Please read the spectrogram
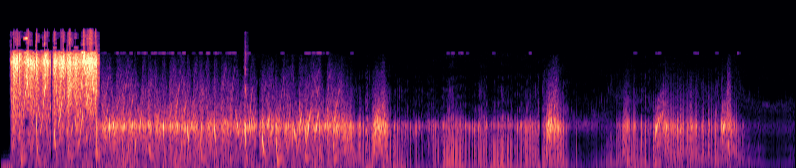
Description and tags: big bug bent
